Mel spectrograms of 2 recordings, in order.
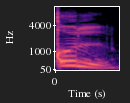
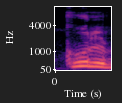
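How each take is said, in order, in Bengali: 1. এটি জিহ্বার গোড়ার গভীর q ধ্বনি দিয়ে শুরু হয়। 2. এটি হালকা সামনের k ধ্বনি দিয়ে শুরু হয়। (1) "কফটি যদি জিহ্বার গোড়া উপরে তালু থেকে উচ্চারণ করেন" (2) "অধিকাংশ লোক কুল বলে"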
